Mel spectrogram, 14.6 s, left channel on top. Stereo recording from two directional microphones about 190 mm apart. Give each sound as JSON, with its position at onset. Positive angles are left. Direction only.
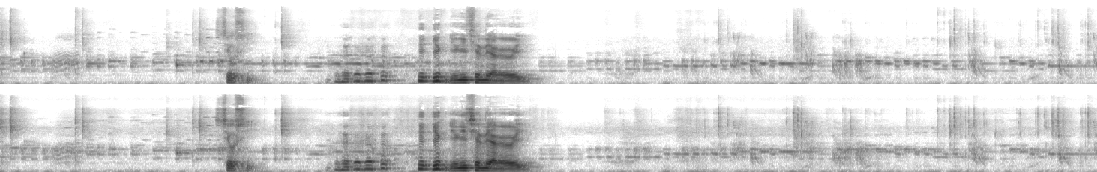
{"t": 1.1, "sound": "music", "side_deg": -20}
{"t": 2.8, "sound": "music", "side_deg": 10}
{"t": 4.6, "sound": "speech", "side_deg": 10}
